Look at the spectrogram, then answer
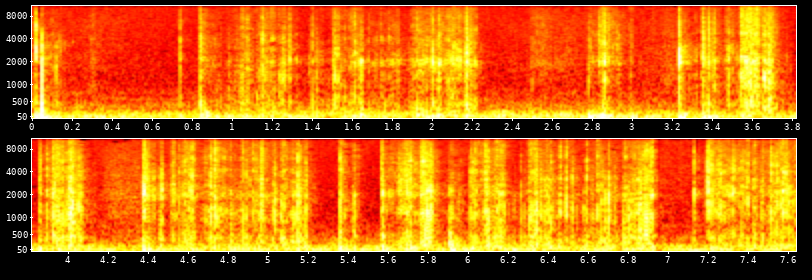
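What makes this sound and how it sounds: A thin, roughly hand-sized paper sheet of colorful stickers with a white backing is held in one hand close to a microphone while the other hand's fingertips and long nails rub, flip and peel at it. Continuous quiet crinkling, scratching and tearing sounds with bright, sharp bursts of rustle ride over a low steady rumble.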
